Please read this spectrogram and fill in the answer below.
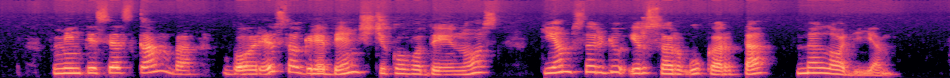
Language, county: Lithuanian, Šiauliai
